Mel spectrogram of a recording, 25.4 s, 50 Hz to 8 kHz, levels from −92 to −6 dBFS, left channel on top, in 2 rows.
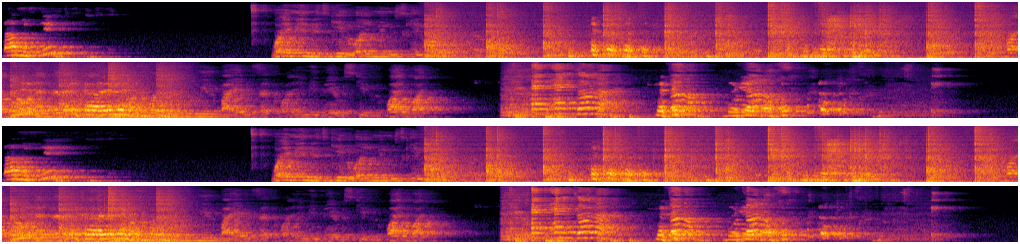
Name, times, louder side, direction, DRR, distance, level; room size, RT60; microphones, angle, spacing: voice 1, 0.0-0.8 7.1-8.1 8.6-8.9 9.8-11.0 12.8-13.2 13.5-14.8 19.1-19.2 20.1-20.3 20.9-21.2 21.7-23.3 23.6-23.7, left 1 dB, 75° left, 1 dB, 6.1 m, -23 dB
voice 2, 3.4-6.1 12.5-18.0, equal, ahead, -1 dB, 6.8 m, -30 dB
sound 1, 5.2-15.1, right 1 dB, 20° right, 3.4 m, -28 dB
voice 3, 18.9-20.4 21.0-21.4 21.8-22.3 22.9-23.0 23.7-24.4, right 1 dB, 40° right, 2 dB, 6.1 m, -25 dB
27.5 x 20.5 x 5.9 m, 1.1 s
head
